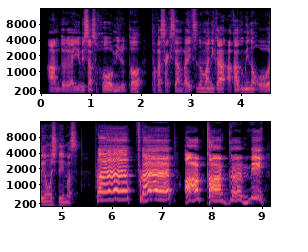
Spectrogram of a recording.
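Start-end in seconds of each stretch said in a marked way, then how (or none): 5.6-9.1 high, loud cheerleader chant; cheering. Acted. Takasaki cheering on the red team, a loud high chant. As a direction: belt it out like a sports-day cheer.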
